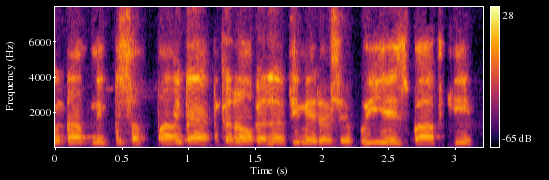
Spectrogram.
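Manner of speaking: ordinary talk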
